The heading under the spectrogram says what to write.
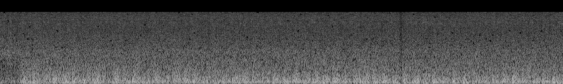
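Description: At 3.99 to 4.03 s there is a short concealed packet loss. About 20 ms of the speech arrived too late for the decoder. The receiver filled the gap by extending the preceding sound, then blended back into the real audio. It is heard as a brief smear.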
